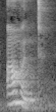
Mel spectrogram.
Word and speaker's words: almond: The correct pronunciation is almond, almond, almond, almond. L goes silent here and the right pronunciation is almond.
